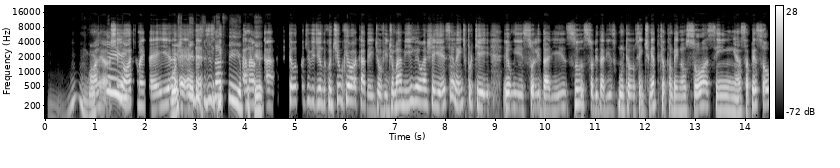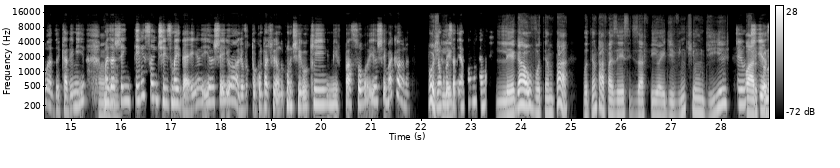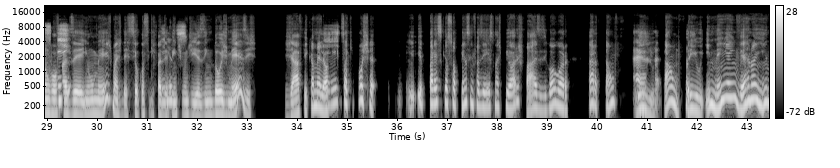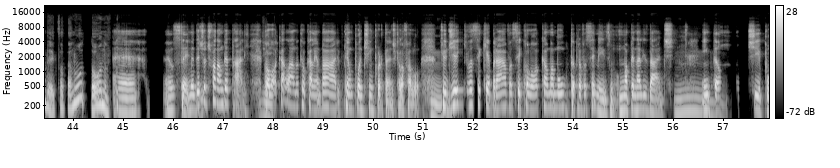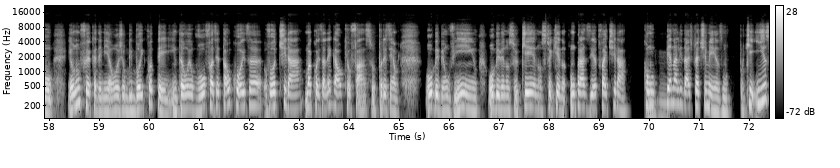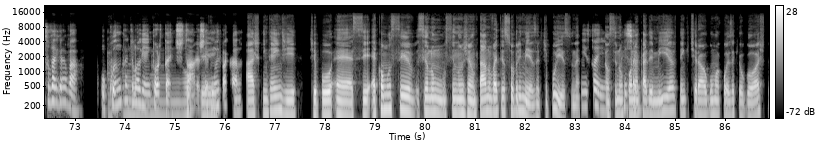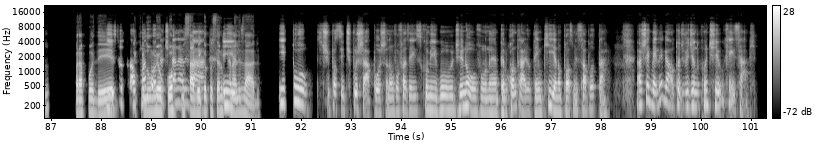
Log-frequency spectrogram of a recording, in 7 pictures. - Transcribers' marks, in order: laugh; other background noise; laugh; chuckle; other noise
- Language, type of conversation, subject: Portuguese, advice, Como você tem se sentido em relação aos seus treinos e ao prazer nas atividades físicas?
